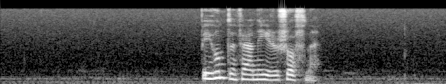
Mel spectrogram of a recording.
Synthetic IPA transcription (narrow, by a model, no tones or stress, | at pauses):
b̥iːhʊnt̪ənfæːnəjiːɖʉːʃɔfnə̰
